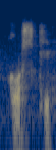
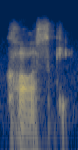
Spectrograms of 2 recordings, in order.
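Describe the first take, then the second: First: Koski said the Finnish way, short O; Finnish pronunciation. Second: Koski said the American way, open first vowel; American pronunciation. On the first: Guest shows the more boring version, Koski in plain Finnish pronunciation. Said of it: "in Finnish, it's just Koski". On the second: Guest shows the name he likes, Koski in strong American pronunciation. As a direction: say Koski as an American would, drawn-out first syllable. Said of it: "the American way to pronounce". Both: Shown as a demonstration.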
